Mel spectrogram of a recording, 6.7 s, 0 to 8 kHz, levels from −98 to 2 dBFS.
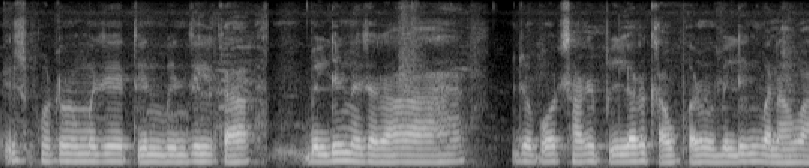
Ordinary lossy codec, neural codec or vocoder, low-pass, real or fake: none; none; none; real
